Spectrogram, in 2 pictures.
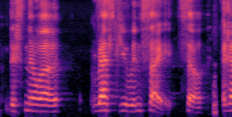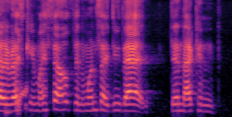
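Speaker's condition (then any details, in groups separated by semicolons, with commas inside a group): Spastic quadriplegic cerebral palsy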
